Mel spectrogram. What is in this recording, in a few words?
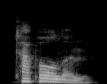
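"tarpaulin", Australian English; pronunciation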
